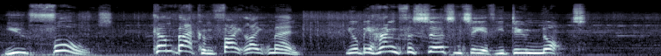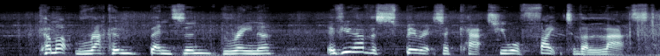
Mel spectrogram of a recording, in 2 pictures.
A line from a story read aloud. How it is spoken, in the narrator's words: Mary realised that the crew had fled below deck, she was absolutely livid and shouted into the hold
